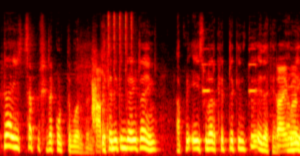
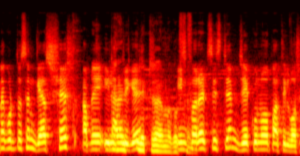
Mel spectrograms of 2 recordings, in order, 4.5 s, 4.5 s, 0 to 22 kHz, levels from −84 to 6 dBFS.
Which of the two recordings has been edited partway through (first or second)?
first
